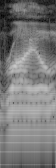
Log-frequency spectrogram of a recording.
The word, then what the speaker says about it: Rio: And all through Illinois, we mispronounce names. Milan instead of Milan, Rio instead of Rio. – Right. – We accent the first syllable.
